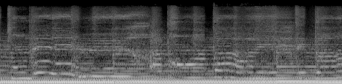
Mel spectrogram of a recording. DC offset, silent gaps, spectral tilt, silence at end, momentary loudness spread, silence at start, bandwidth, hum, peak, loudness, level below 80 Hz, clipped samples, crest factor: under 0.1%; none; -6 dB/octave; 0 s; 1 LU; 0 s; 17 kHz; none; -4 dBFS; -17 LUFS; -20 dBFS; under 0.1%; 12 dB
